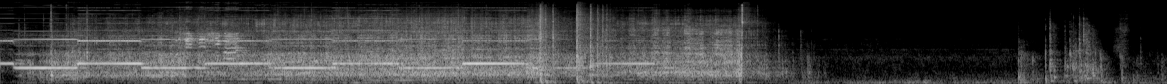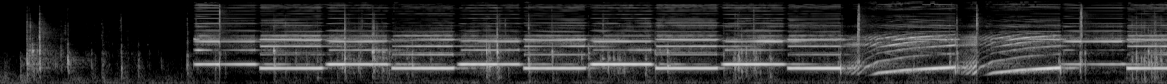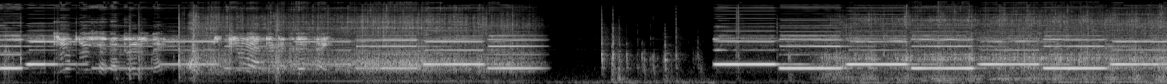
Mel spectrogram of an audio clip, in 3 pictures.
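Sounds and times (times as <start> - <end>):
rising wailing siren: 0.0 - 6.7, 14.5 - 24.0, 30.6 - 35.0
toy two-tone siren: 0.0 - 7.8, 13.6 - 28.9, 30.5 - 35.0.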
